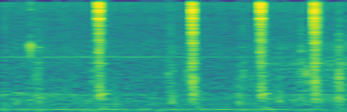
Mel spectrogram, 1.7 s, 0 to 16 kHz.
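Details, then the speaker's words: VW Golf with no start and no instrument cluster, key held in crank: starter relay clicks sharply, about five in two seconds, with no starter motor turning; terminal 15 relay not switching, lost live to relay switch side. "Right, just because I can hear the starter relay clicking,"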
